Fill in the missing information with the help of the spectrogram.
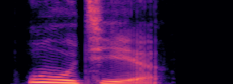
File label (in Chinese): "误解", Chinese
